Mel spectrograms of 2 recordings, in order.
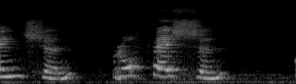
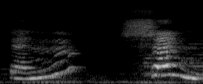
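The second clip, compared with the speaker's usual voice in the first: Tension very slowly stretched out, each sound drawn long; slow blended word; 3 semitones higher, much slower than usual. Shown as a demonstration. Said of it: "ट, ए, न".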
